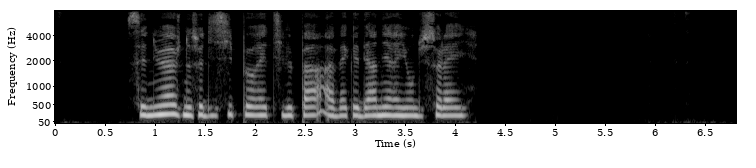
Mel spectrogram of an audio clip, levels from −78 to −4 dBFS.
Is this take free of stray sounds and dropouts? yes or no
yes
